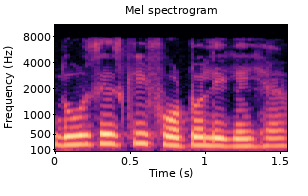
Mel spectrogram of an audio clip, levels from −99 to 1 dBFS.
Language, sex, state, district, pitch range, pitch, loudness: Hindi, female, Uttar Pradesh, Jyotiba Phule Nagar, 195-240 Hz, 215 Hz, -13 LUFS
